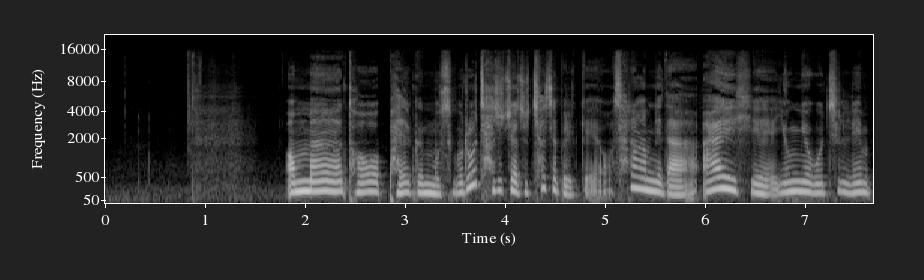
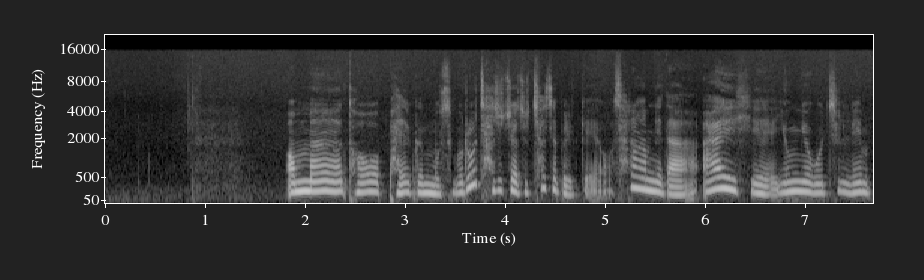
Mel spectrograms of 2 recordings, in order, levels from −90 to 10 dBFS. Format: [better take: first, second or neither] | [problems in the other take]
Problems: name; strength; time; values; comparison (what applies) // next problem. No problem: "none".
first | hiss; faint; throughout; 25 dB below the speech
